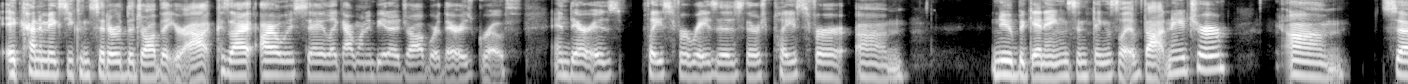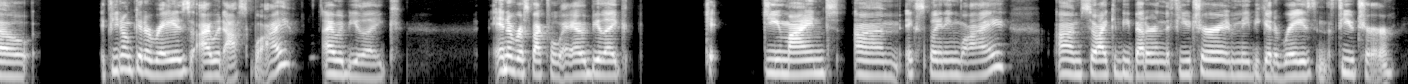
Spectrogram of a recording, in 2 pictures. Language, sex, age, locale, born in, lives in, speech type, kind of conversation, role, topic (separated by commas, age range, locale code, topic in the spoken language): English, female, 25-29, en-US, United States, United States, conversation, unstructured, none, How do you build a strong case for a raise?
